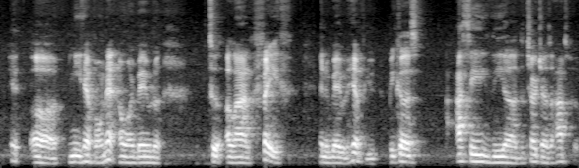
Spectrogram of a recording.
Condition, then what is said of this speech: Stuttering. And it says a lot that he can get in front of groups and sometimes large groups of people and speak, which some might consider maybe his biggest weakness.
